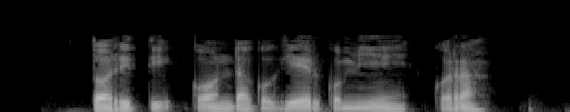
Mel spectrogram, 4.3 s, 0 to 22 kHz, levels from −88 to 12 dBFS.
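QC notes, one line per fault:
Throughout, MP3 compression: likely a starved MP3 encode, which fits a bitrate near 22 kbps, cutting everything above 5.8 kHz and dropping weak components, leaving speech dull, watery and swirly.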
